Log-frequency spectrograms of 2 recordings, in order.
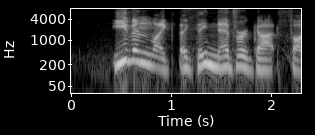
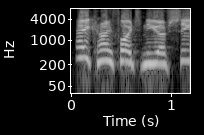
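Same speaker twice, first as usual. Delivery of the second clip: mock eager Conor; 9 semitones higher, 5 dB louder, faster than usual. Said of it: "then Conor came over".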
